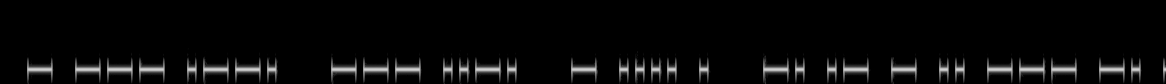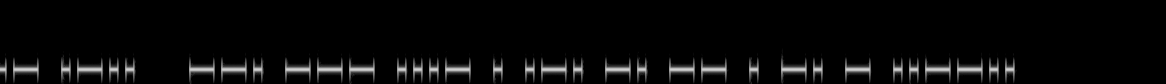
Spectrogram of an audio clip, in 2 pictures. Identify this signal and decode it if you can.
Morse code, heard as a keyed tone, about 15 wpm, 700 Hz. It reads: TOP OF THE NATIONAL GOVERNMENT?
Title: Sentences from Top 1000 Words - Review Part 4 - 15wpm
